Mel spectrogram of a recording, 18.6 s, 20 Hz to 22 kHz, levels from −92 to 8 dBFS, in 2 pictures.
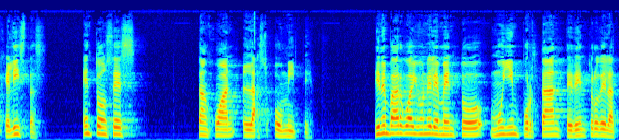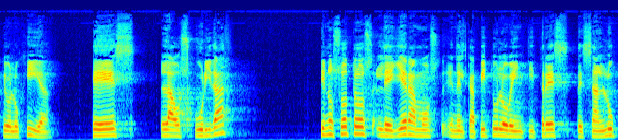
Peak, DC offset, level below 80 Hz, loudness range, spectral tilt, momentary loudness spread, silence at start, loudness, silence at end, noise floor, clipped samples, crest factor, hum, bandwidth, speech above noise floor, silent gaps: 0 dBFS; under 0.1%; -72 dBFS; 4 LU; -5 dB/octave; 11 LU; 0 s; -18 LUFS; 0.05 s; -66 dBFS; under 0.1%; 20 dB; none; 16.5 kHz; 48 dB; none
